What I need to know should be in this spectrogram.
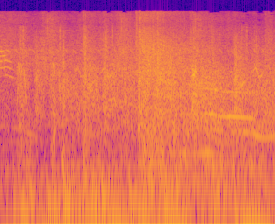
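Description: Energy weapons fire in rapid, crackling bursts.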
